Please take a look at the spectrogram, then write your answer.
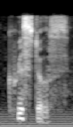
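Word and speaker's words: Χριστός: greek term for the anointed one which is pronounced christos now these two terms mashiach and christos would later be in english the word messiah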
